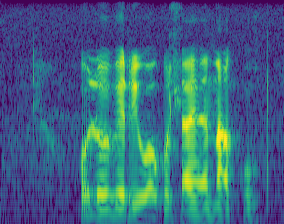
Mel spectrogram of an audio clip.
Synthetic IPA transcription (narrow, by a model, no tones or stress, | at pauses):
ʊ̰lʊβeriwakʊɬajanaːkʊ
